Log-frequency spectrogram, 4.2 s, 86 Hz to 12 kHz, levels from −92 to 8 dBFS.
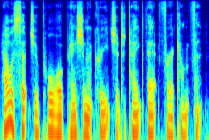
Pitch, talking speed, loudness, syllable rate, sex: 105 Hz, 185 wpm, -19 LUFS, 4.8 syllables/s, male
